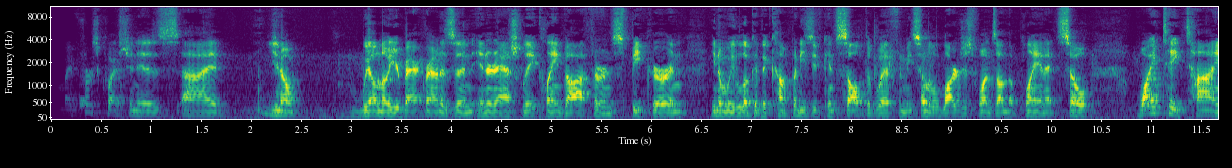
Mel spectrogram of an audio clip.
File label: interview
